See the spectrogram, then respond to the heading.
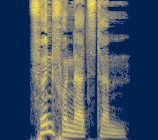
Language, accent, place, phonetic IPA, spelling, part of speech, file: German, Germany, Berlin, [ˈfʏnfˌhʊndɐt͡stəm], fünfhundertstem, adjective, De-fünfhundertstem.ogg
- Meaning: strong dative masculine/neuter singular of fünfhundertste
